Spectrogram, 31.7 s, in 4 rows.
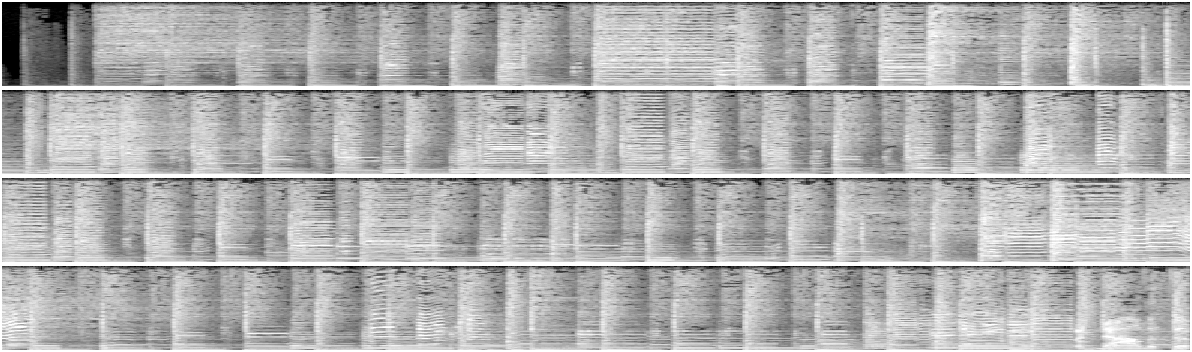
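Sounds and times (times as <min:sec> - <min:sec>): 
instrumental music: 0:00.5 - 0:31.6
backing vocals: 0:30.9 - 0:31.6.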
